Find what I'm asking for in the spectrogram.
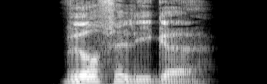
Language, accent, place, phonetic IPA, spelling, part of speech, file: German, Germany, Berlin, [ˈvʏʁfəlɪɡə], würfelige, adjective, De-würfelige.ogg
- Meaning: inflection of würfelig: 1. strong/mixed nominative/accusative feminine singular 2. strong nominative/accusative plural 3. weak nominative all-gender singular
